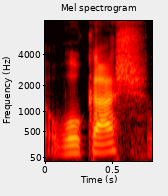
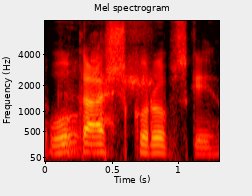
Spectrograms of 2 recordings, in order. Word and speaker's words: Łukasz Skorupski: That's how you say it. Łukasz. – Okay. – Łukasz Skorupski. It's Polish.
